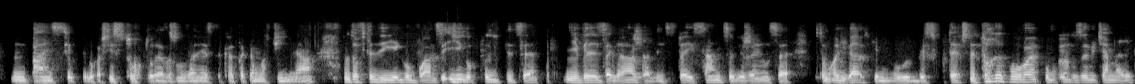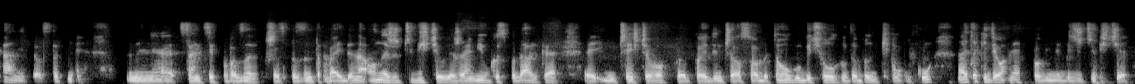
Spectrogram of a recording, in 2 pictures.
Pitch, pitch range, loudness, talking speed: 95 Hz, 85-100 Hz, -14 LUFS, 180 wpm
